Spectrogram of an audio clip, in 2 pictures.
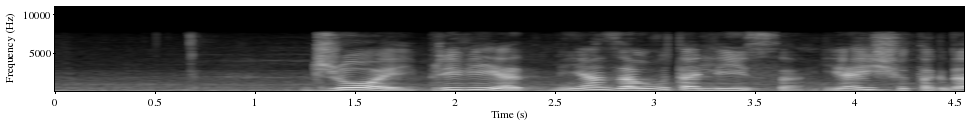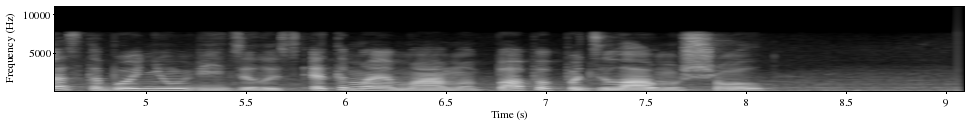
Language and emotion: Russian, positive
